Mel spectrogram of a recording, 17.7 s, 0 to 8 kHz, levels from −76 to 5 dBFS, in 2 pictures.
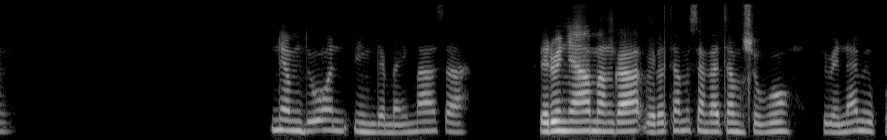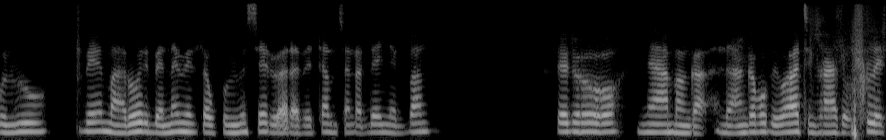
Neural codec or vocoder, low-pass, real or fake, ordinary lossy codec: codec, 16 kHz, about 1 kbps, DyCAST, with the encoder's durations; 7.2 kHz; fake; Opus, 64 kbps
